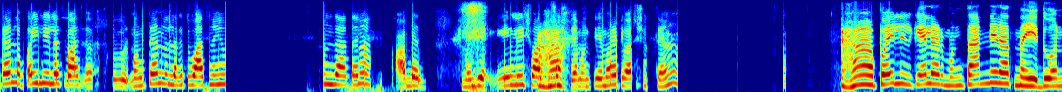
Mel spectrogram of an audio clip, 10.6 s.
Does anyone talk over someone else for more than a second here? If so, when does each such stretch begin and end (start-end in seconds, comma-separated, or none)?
none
